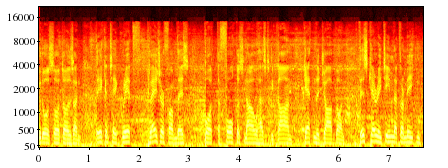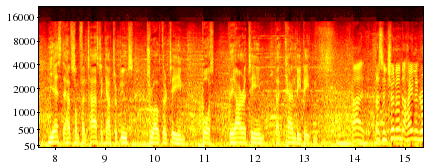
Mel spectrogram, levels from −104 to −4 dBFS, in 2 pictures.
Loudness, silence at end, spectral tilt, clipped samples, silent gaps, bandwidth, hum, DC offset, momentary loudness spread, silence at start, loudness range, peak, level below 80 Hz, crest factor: -15 LUFS; 0 s; -4.5 dB/octave; under 0.1%; none; 15 kHz; none; under 0.1%; 5 LU; 0 s; 1 LU; -2 dBFS; -30 dBFS; 14 dB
